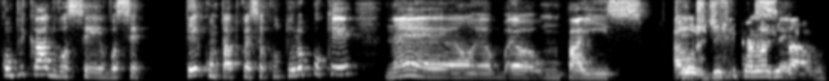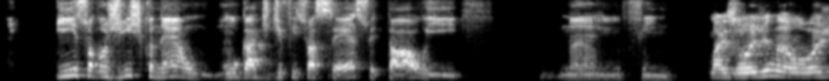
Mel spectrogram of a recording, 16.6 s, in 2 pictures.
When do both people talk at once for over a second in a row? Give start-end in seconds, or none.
6.7-8.0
